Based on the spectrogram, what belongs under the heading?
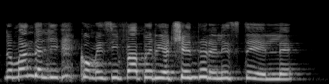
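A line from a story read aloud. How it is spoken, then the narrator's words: Whining. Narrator (Italian): anche Gerodet 2 aveva cominciato a piagnucolare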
